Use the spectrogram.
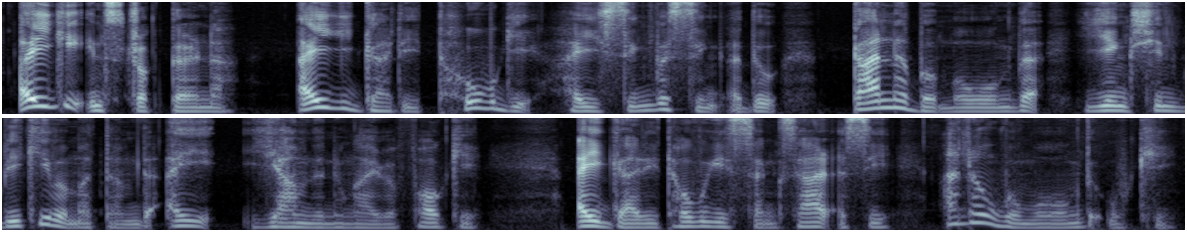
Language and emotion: Manipuri, surprised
